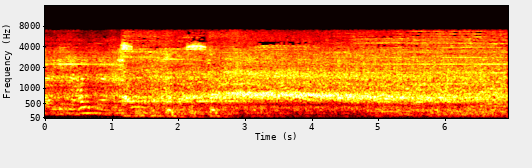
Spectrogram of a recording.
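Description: A stadium crowd murmurs and cheers in the background.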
